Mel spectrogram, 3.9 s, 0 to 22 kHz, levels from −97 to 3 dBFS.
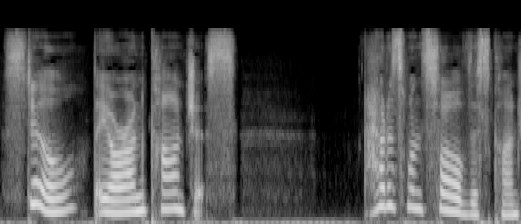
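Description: Nothing goes wrong anywhere in this bit of speech; there's no moment where a technical fault shows up.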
